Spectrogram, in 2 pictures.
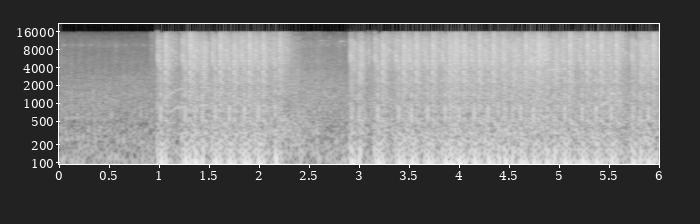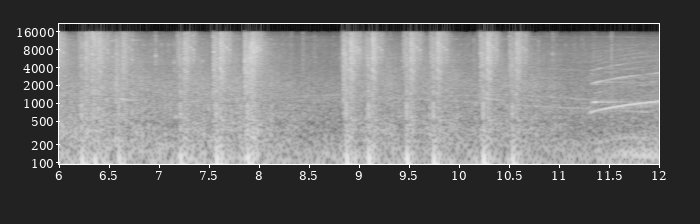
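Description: Rapid gunfire bursts in quick volleys.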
